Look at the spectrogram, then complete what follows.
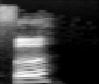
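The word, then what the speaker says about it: phở: Main Gate Square, Main Gate Plaza, if you will, right next to Saigon Pho, or Pho, if you're being, you know, proper with the pronunciation of it.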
